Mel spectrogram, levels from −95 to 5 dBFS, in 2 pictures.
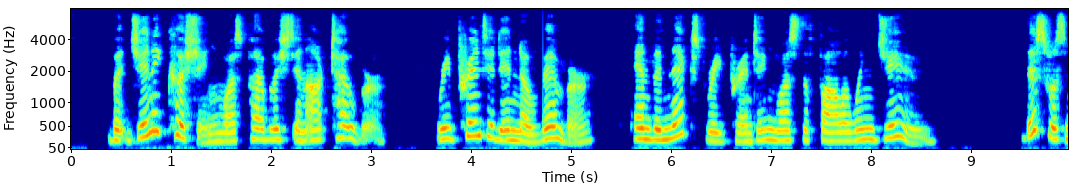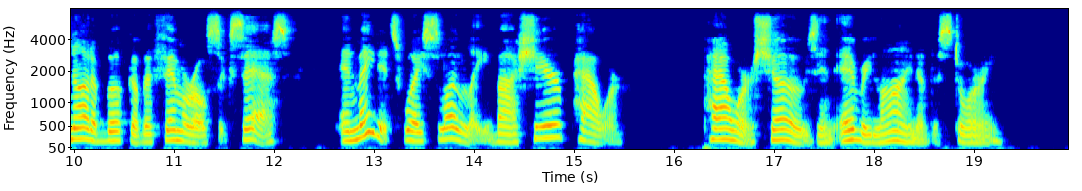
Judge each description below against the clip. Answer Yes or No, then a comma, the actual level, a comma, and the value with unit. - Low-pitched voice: No, high, 210 Hz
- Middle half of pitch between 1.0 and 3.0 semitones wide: No, average, 4.1 semitones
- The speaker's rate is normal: No, slow, 130 wpm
